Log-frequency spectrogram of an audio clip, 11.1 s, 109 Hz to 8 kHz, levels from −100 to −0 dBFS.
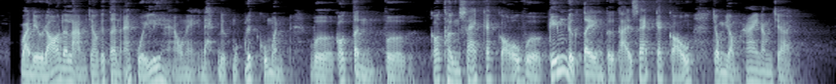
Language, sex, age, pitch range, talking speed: Vietnamese, male, 20-39, 80-125 Hz, 225 wpm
